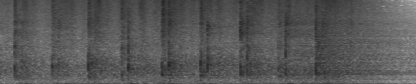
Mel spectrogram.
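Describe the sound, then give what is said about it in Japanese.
Footsteps run down a station stairway in a quick, even series of hard thumping steps at a steady pace. They are fairly loud and heard alone. “私は高輪口の階段を駆け下りていったんです”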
